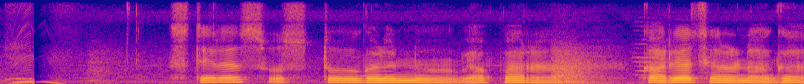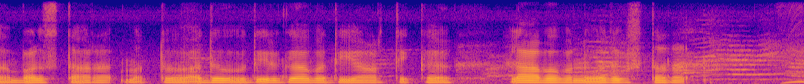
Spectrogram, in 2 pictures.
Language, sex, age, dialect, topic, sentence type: Kannada, male, 18-24, Dharwad Kannada, banking, statement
